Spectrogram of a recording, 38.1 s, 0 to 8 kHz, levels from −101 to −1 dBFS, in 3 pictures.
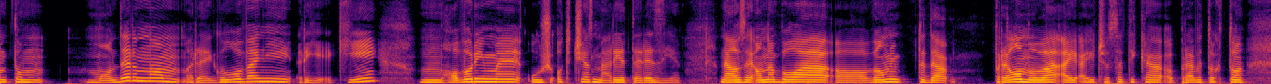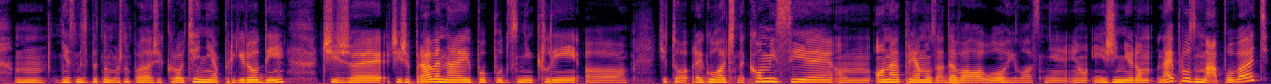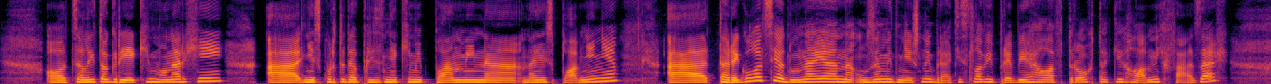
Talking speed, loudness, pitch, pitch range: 135 wpm, -24 LUFS, 210 Hz, 195-235 Hz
